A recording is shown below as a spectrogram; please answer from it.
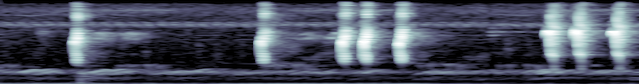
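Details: Blue-crowned hanging parrot with cap, kiak and crap calls: scattered single and paired high chips, then a closing run of four louder sharp notes, over a low hum.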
